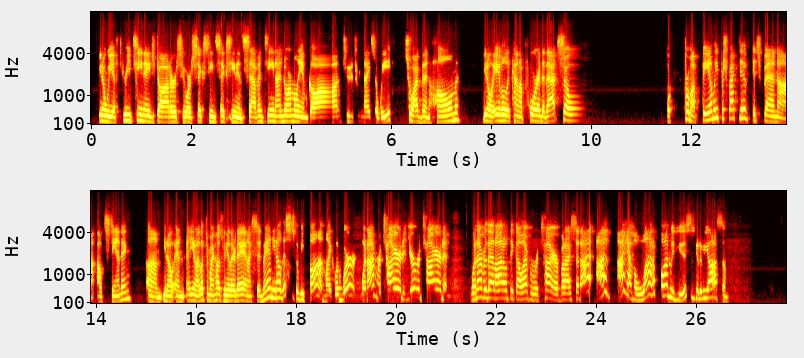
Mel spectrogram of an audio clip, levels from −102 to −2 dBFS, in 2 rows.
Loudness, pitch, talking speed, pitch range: -19 LUFS, 190 Hz, 235 wpm, 170-250 Hz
